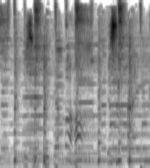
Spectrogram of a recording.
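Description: Forró band music led by accordion over a steady kick-drum beat.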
